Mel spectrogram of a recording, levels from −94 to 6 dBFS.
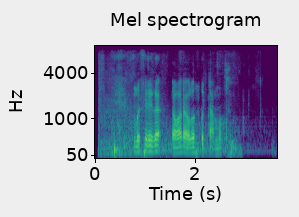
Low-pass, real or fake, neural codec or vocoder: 7.2 kHz; fake; codec, 24 kHz, 3.1 kbps, DualCodec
